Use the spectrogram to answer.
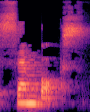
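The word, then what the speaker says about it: sandbox: পরেরটা হচ্ছে স্যান্ড বক্স, এটা হচ্ছে হবে স্যামবক্স, স্যামবক্স, স্যামবক্স।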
